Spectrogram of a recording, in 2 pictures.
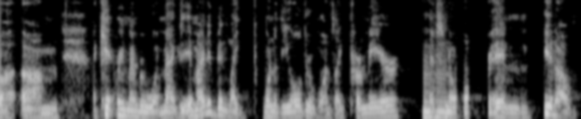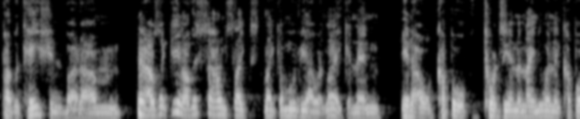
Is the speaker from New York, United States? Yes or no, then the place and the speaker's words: yes; New York, United States; accent: New York; I mean, I'm in Connecticut, but close enough, and you know, I get told I sound like I'm from New York. I have a New York accent.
